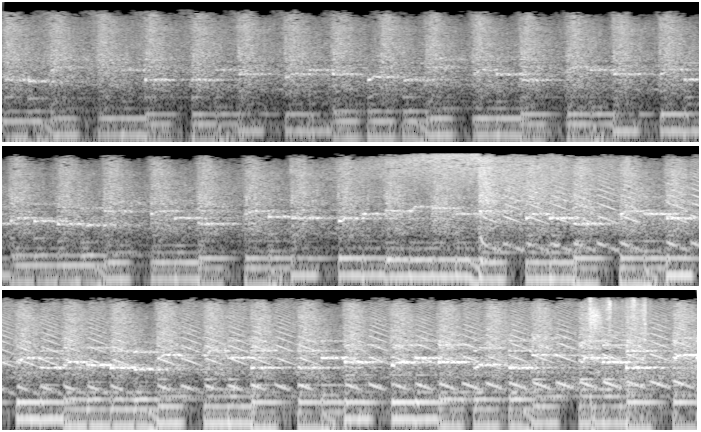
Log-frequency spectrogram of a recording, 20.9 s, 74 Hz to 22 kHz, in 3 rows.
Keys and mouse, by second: 0.2 click, 1.4 click, 3.3 click, 6.2 click, 6.2 u, 8.6 click, 8.7 click, 11.5 click, 13.4 click, 16.3 click.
